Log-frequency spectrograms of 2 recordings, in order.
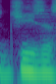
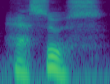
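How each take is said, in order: First: The word begins with a J sound. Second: The word begins with an H sound.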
